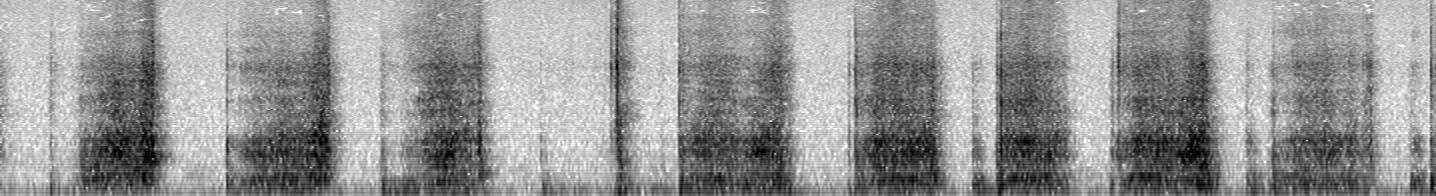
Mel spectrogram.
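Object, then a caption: Printed canvas stretched on a wooden frame. Long natural nails scratch across a small, hollow printed canvas held upright on its wooden frame, making nine separate bursts of dry, raspy scraping. The strokes are midrange with a bright hiss and stop quickly, with brief silences between them.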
